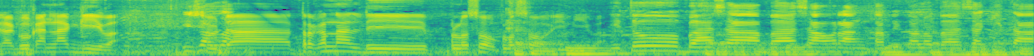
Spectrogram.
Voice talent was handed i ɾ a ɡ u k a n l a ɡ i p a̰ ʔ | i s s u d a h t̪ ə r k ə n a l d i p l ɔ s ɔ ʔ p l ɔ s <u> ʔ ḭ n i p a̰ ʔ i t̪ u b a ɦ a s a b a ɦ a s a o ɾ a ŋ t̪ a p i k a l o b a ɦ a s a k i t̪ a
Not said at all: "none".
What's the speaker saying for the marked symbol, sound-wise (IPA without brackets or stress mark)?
ɔ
